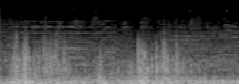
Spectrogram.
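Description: Wind buffeting the microphone outdoors, an uneven low rumble in gusts over general city background noise.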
